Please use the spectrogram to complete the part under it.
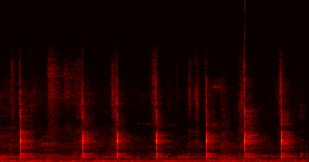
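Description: A knife chops through ash gourd on a board in seven sharp, evenly spaced strikes, each a crisp thunk over faint background hiss.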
